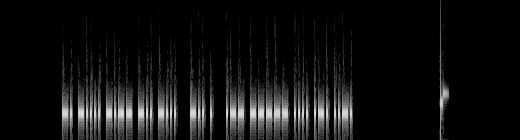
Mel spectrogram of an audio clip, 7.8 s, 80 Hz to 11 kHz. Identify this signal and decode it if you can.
Morse code, heard as a keyed tone, about 40 wpm, 700 Hz. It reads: N6YDB DE W0HRF
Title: USA Callsign DE Callsign - 5 Characters - 40wpm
